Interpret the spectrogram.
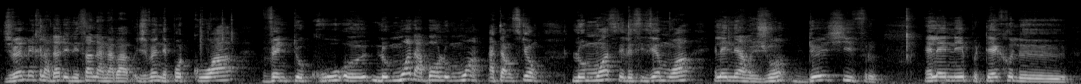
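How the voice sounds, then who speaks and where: A man's voice: fairly high pitch, a little mellow. A man giving a step-by-step tutorial, repeating key points as he fills in an online form. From Cameroon. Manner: talks viewers step by step through a form, repeating himself. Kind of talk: screen-recorded walkthrough.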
